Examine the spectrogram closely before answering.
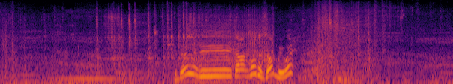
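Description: Metal panel doors creak open.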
